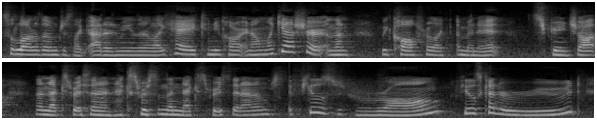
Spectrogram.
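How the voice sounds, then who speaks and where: A woman with an ordinary speaking voice at a medium pitch, a moderate pace and ordinary pitch variation. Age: young. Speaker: vlogger. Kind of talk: casual vlog.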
